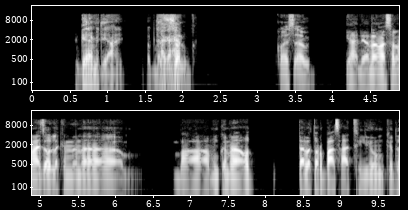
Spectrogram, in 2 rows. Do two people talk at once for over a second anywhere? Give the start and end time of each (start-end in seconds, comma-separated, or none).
none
